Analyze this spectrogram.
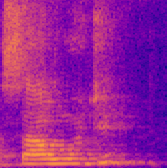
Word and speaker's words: saúde: Mas, ó, quando você fala saúde, bonitinha, você tem aqui a união de dois sons vocálicos, só que você fala ela em sílabas diferentes. Nelsinho, como é que a gente faz? É claro, sa-u. A gente fala as duas sílabas.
